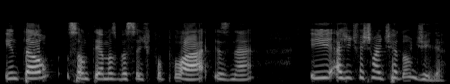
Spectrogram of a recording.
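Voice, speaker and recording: A woman teaching a literature lesson. She counts syllables aloud slowly and keeps asking for agreement with tag questions. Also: high voice, creaky, fairly bright tone, lo-fi sound.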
